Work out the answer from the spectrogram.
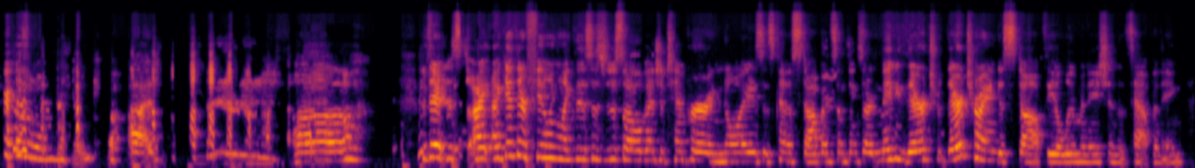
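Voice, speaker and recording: A woman's voice: a little high, a little slow, fairly bright tone, slight background noise. A woman co-hosting a tarot livestream, chatting casually and laughing often. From Kentucky. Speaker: tarot reader co-host.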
